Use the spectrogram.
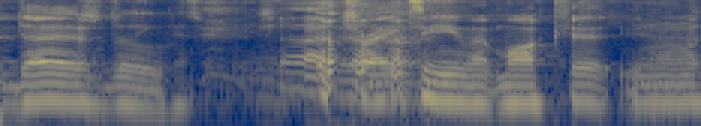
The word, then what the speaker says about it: Marquette: One of my partners called it Marquita.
